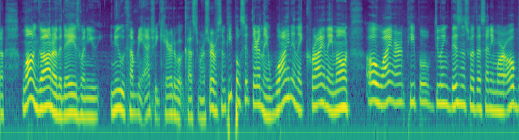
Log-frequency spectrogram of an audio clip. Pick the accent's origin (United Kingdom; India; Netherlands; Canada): Canada; now in United States; speaking as a Canadian, anything that we Canadians try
